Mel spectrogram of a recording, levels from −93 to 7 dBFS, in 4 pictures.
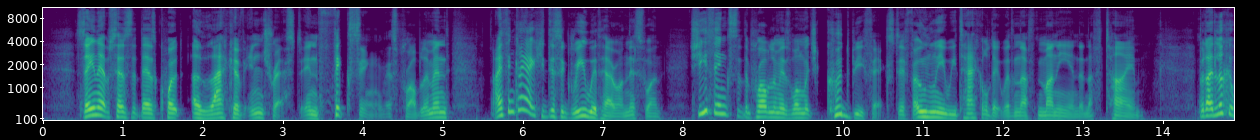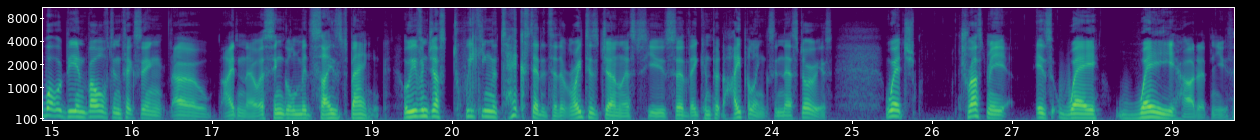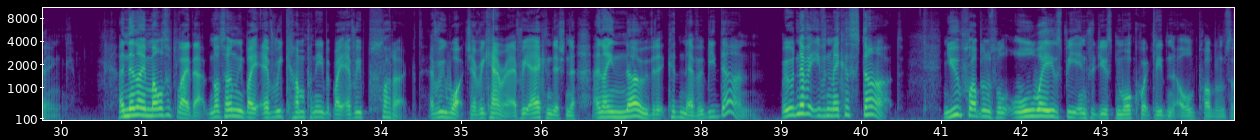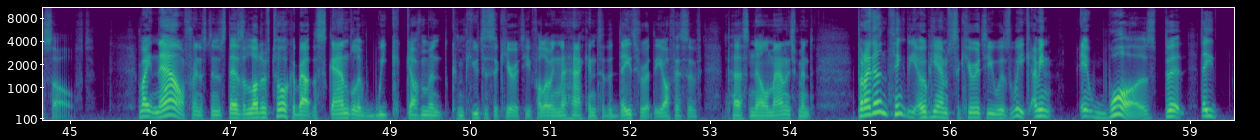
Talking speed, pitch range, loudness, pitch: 190 wpm, 100-155 Hz, -23 LUFS, 125 Hz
